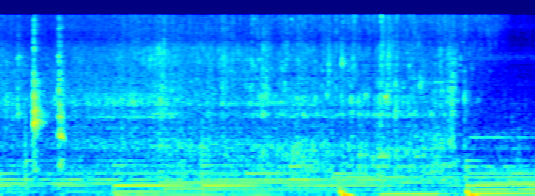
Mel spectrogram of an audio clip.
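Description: Rice sizzling in hot oil and pilau masala in an aluminium pot, with two sharp clicks near the start; later, cold water is poured in over the rice.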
